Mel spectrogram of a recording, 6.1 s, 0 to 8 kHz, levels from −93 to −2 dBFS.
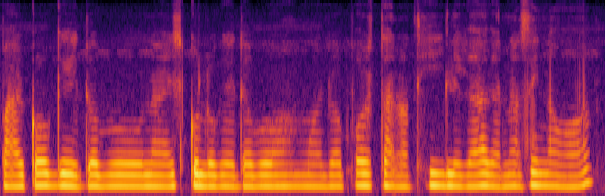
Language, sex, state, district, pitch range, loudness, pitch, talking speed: Chakma, female, Tripura, Dhalai, 170-180 Hz, -18 LUFS, 170 Hz, 180 wpm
